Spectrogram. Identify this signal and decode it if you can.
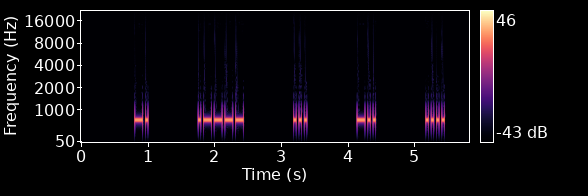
Morse code, heard as a keyed tone, about 30 wpm, spaced as for 10 wpm, 700 Hz. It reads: N1SDH
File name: Lesson 17g - Letter u - Call Signs 30wpm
